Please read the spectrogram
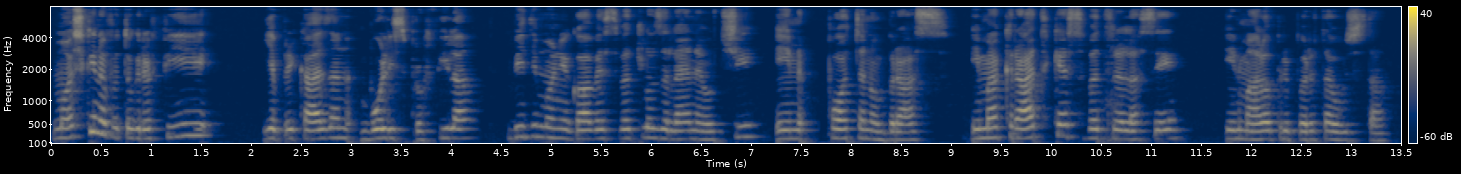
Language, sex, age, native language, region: Slovenian, female, 18-29, Slovenian, Central Slovenia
